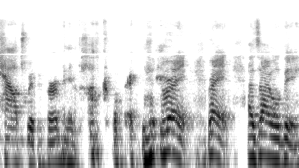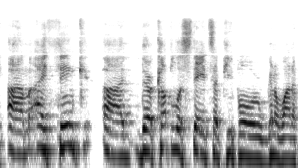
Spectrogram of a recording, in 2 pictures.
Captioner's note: laughs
